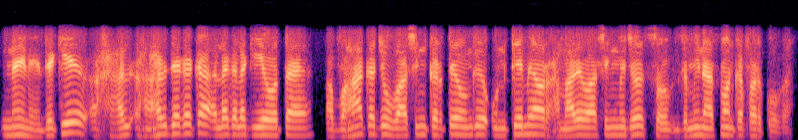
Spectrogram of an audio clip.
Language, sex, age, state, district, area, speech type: Urdu, male, 30-45, Uttar Pradesh, Lucknow, rural, conversation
